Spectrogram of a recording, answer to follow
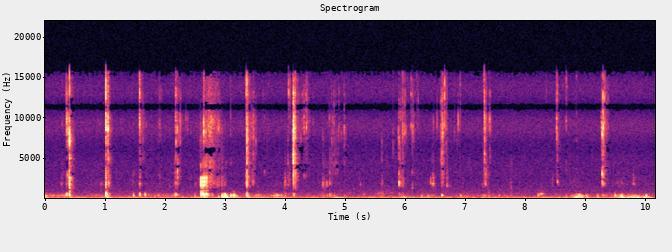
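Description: Faint chewing of pizza crust: soft crunches and small mouth clicks every so often, a little louder about three seconds in.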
